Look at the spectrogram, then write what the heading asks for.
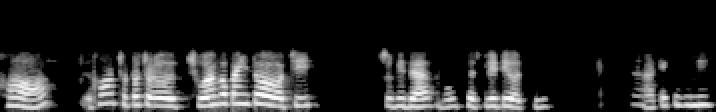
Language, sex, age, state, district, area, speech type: Odia, female, 60+, Odisha, Gajapati, rural, conversation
